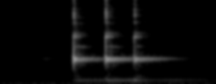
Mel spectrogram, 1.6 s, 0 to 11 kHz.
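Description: A vintage LeMond carbon fiber bicycle fork, sanded through its paint and clear coat to bare black carbon, is tapped three times. Each tap gives a clear ding centered near 1 kHz that fades within about a second. The ding does not sound like metal, matching the carbon fiber confirmed by the sanding.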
